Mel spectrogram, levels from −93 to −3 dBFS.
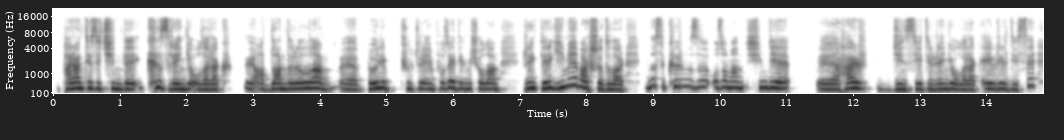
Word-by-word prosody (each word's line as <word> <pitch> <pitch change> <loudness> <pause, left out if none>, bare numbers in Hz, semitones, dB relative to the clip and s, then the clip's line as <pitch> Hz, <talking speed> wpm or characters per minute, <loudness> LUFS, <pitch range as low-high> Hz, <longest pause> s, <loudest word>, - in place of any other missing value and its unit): parantez 250 +2 +3
içinde 230 -1 0
kız 245 -7 0
rengi 220 0 +3
olarak, 215 -1 -3 0.2
eee, 235 -2 -2
adlandırılan, 230 +2 +3
eee, 205 -1 -4
böyle, 240 -1 +4
kültüre 240 0 -4
empoze 235 +4 -1
edilmiş 240 -2 -2
olan 230 -1 -1 0.4
renkleri 250 +1 +4
giymeye 315 +9 +3
başladılar. 215 -8 0 0.2
Nasıl 295 +3 -4
kırmızı 305 -1 -6
o 280 - -4
zaman 275 -2 0
şimdiye, 270 -1 +3 0.4
eee, 215 -1 -1
her 250 0 +3 0.3
cinsiyetin 215 +1 -3
rengi 225 +2 0
olarak 205 -2 -3
evrildiyse 225 - -3
235 Hz, 110 wpm, -23 LUFS, 215-260 Hz, 0.4 s, böyle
